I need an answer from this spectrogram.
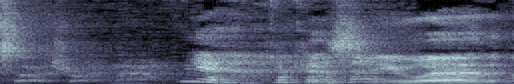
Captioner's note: laughing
